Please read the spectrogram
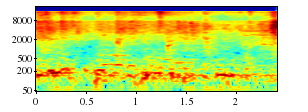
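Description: Faint rustling and a few light knocks as Bible pages are turned to find a passage, over a low steady room hum.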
